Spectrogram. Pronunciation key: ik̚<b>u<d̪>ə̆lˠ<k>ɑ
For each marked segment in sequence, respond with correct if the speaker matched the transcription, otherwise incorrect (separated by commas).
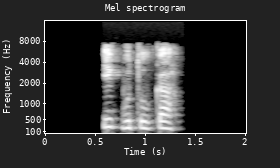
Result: correct, incorrect, correct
